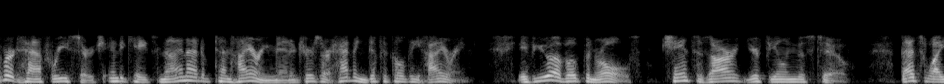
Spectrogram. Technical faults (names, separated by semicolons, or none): AMR narrowband mobile codec; clock slip clicks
